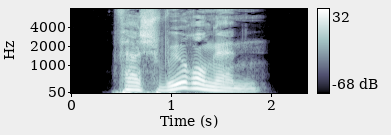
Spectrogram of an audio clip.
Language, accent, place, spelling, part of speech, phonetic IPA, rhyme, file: German, Germany, Berlin, Verschwörungen, noun, [fɛɐ̯ˈʃvøːʁʊŋən], -øːʁʊŋən, De-Verschwörungen.ogg
- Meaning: plural of Verschwörung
